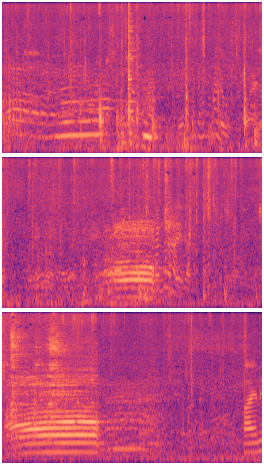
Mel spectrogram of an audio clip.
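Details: Giant cattle coming down from trucks in the rain: several deep moos, some short and some drawn out, with one loud extended bellow near the end, amid people talking and handling noise.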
